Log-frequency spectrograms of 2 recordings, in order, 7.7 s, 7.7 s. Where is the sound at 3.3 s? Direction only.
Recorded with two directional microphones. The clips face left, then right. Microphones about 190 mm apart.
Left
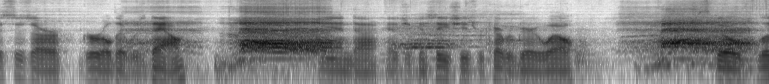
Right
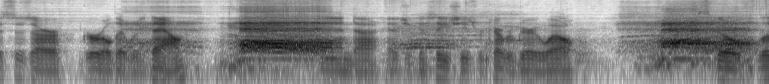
10° left (ahead or behind).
